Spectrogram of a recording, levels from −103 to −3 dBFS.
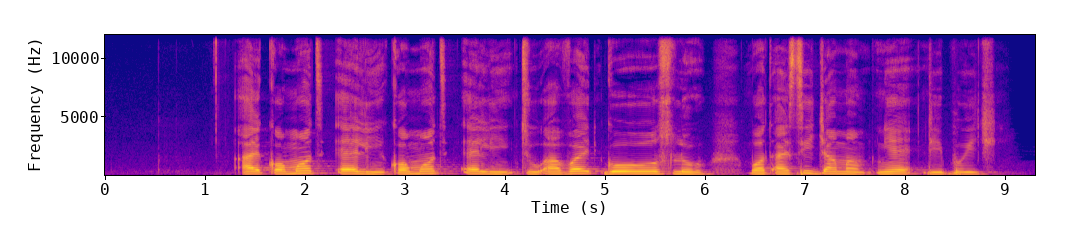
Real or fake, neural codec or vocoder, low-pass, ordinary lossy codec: real; none; none; none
